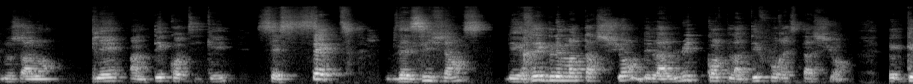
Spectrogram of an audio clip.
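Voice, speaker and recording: A man from Côte d'Ivoire hosts his own channel, talking in a halting way with many drawn-out "euh" fillers. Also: fairly high pitch, darkish tone, reverberant, recorded from a distance. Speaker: host. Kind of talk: hesitant talking-head commentary.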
